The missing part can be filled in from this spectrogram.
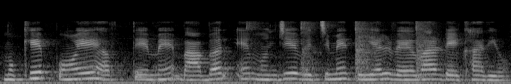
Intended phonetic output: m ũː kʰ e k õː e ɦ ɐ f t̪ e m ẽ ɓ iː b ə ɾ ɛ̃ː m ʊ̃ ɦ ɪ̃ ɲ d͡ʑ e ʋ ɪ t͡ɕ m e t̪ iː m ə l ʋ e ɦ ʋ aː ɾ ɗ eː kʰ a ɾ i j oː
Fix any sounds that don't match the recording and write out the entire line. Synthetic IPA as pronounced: m ũː kʰ e p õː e ɦ ɐ f t̪ e m ẽ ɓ aː b ə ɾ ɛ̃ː m ʊ̃ ɦ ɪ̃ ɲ d͡ʑ e ʋ ɪ t͡ɕ m ẽ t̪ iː ə l ʋ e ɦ ʋ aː ɾ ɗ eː kʰ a ɾ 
